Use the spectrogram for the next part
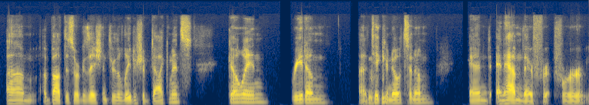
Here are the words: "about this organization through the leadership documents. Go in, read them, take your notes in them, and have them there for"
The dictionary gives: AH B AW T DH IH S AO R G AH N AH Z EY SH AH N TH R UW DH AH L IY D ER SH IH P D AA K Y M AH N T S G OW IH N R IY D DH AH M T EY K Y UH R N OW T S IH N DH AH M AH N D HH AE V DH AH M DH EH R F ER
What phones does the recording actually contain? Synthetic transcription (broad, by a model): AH B AW T DH IH S AO R G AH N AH Z EY SH N TH R UW DH AH L IY D ER SH IH P D AA K Y M AH N T S G OW IH N R IY D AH M T EY K Y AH R N OW T S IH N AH M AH N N HH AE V DH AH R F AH R F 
